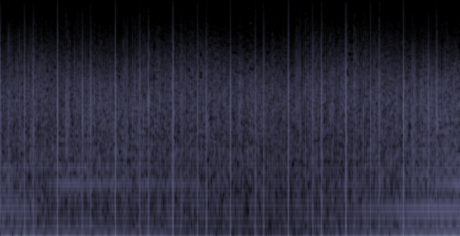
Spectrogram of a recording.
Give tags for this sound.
canvas; electronic

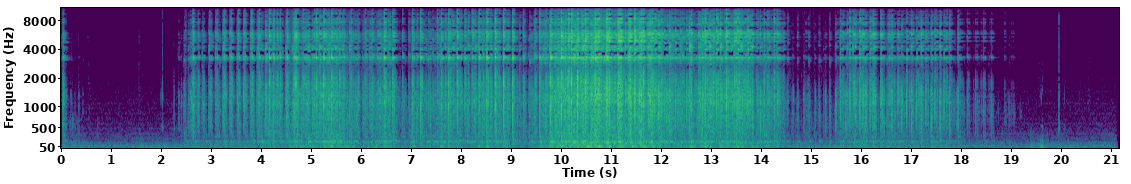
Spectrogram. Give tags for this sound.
bottles; earthquake; glass

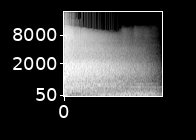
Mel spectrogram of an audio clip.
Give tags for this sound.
impulse; response; reverb

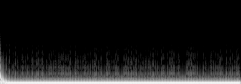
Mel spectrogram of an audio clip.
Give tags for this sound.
bass; subbass

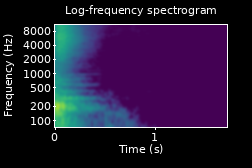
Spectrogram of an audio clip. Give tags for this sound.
tune; realistic; snare; high; drum; god

